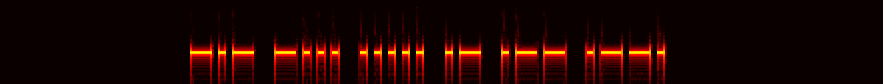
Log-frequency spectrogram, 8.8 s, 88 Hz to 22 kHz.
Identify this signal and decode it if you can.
Morse code, heard as a keyed tone, about 17 wpm, 700 Hz. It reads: KB5AWP
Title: USA Call Signs - 6 Characters - Repeated 2x - 17wpm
